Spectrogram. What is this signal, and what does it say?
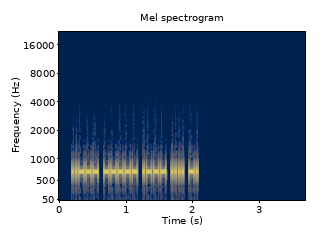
Morse code, heard as a keyed tone, about 44 wpm, 700 Hz. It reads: 20JHN
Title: Code Groups - 5 Letter:Numbers - 45wpm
